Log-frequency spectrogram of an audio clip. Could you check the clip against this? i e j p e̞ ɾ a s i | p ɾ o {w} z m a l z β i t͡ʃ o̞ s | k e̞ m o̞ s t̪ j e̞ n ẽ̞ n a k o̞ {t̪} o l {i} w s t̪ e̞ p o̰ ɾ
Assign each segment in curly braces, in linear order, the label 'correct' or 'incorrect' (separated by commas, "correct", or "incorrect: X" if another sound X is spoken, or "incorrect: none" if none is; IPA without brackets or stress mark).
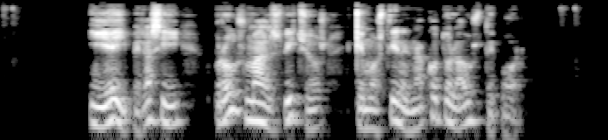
correct, correct, incorrect: a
